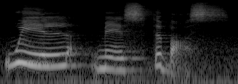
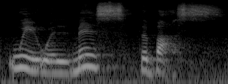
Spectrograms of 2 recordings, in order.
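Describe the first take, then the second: First: Will is contracted and joined onto we. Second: Will is said in full as a separate word.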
